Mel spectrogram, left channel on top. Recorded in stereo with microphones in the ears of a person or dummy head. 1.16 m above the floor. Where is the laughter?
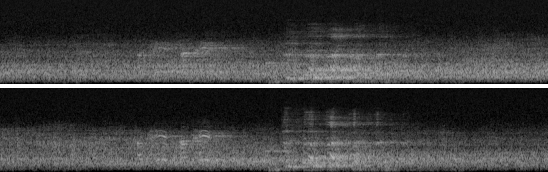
75° right (ahead or behind), 7.5 m.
